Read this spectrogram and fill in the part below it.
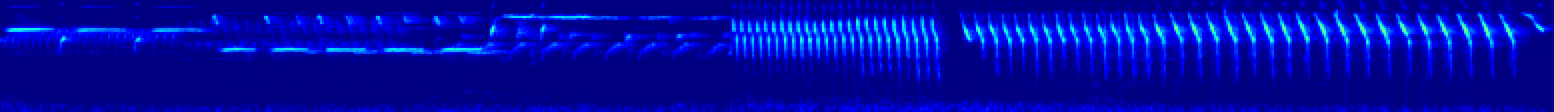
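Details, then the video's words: Excited canary singing to stimulate males and females to mate: high whistled notes and sliding phrases, then a dense buzzy trill and a fast rapid-fire roll of repeated notes. The phrases change abruptly. "تغريد كناري لتدريب ذكور واناث الكناري على التزاوج. صوت كناري لتزوج .. Canary singing"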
